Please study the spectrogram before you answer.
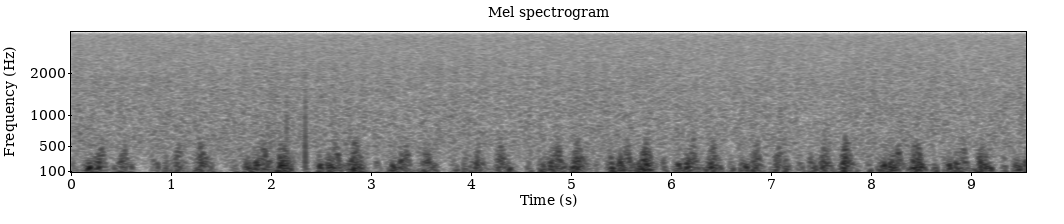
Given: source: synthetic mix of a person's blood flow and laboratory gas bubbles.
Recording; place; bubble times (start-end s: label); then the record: Doppler ultrasound of blood flow; precordium
no bubbles
From the record:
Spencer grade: 0 (complete lack of bubble signals)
